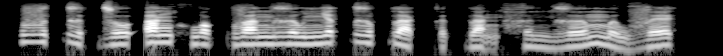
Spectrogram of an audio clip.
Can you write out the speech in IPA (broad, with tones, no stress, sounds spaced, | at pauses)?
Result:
v ə˦˥ t̚ ɣ ə˨˩ t̚ z o˧ ʔ a˧ ŋ h w ɔ˨˩ k̚ v a˧ n ɣ ə˧ w ɲ a˦˥ t̚ ɣ ə˦˥ p̚ l a˨˩ k̚ ʔ ə˨˩ t̚ l a̰˧˨ ŋ h ə̤˨˩ n ɣ əː˨˦ m ə˧˩ w v ɛ˦˥ k̚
